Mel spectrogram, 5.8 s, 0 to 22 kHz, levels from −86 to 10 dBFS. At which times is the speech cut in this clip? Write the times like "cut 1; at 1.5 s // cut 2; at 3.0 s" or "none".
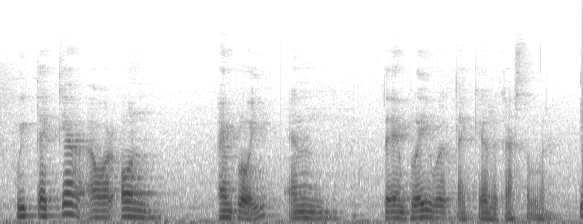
cut 1; at 2.8 s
